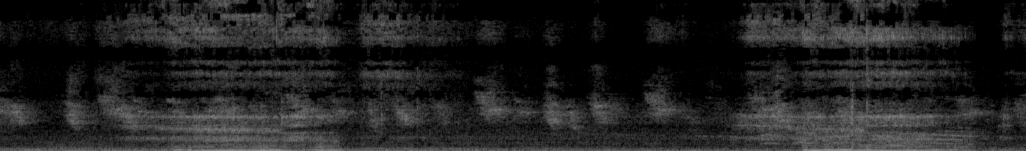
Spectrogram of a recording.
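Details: Two low, rumbling snores about four seconds apart from a sleeping dog, possibly a golden retriever, with faint bird chirps in the background; dog snoring.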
